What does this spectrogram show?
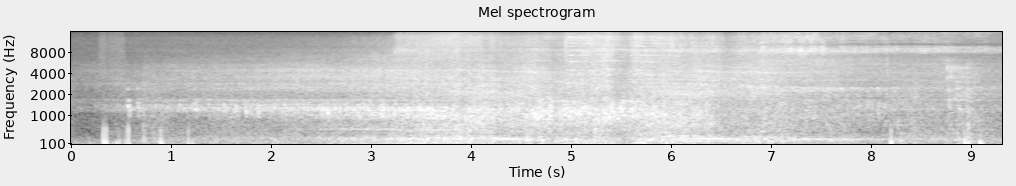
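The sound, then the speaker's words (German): A train rumbles past on the rails at a level crossing, swelling into a loud, steady roar mid-clip with metallic rattling and clacks at the start and end, no talking. “Achtung, jetzt kommt der Zug. Jetzt wird's mal kurz laut.”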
